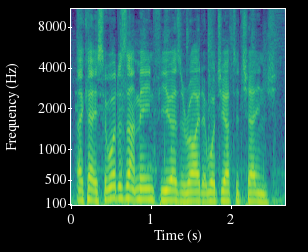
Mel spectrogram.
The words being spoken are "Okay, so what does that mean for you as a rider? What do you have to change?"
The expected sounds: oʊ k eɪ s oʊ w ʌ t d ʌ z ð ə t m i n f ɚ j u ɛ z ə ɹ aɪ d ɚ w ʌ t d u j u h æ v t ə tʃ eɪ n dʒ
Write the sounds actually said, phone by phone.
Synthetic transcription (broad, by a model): oʊ k eɪ s oʊ w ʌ t d ʌ z ð ə t m i n f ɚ j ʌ z ə ɹ aɪ d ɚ w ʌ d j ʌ h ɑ f t ə tʃ eɪ n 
